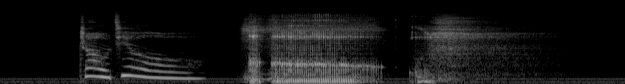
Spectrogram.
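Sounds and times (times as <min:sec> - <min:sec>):
speech: 0:00.8 - 0:03.1
hippo snoring: 0:02.4 - 0:04.3.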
